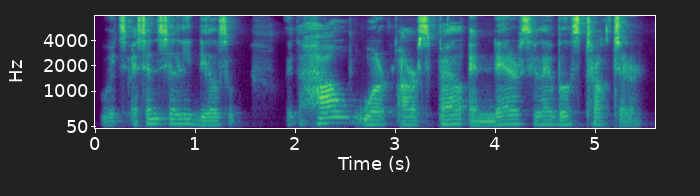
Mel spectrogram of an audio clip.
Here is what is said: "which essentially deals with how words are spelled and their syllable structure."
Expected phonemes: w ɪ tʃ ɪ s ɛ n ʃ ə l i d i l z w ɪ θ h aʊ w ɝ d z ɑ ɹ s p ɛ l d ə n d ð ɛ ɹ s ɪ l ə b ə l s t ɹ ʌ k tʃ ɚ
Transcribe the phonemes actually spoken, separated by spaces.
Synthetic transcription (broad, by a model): w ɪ tʃ ɪ s ɛ n ʃ ə l i d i l s w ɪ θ h aʊ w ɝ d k ɑ ɹ s p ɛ l ə n d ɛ ɹ s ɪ l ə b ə l s t ɹ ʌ k tʃ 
